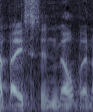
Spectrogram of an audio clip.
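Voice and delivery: ordinary talk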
